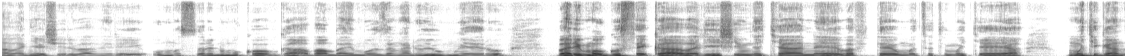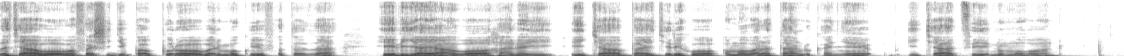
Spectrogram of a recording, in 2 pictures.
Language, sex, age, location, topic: Kinyarwanda, male, 25-35, Nyagatare, education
